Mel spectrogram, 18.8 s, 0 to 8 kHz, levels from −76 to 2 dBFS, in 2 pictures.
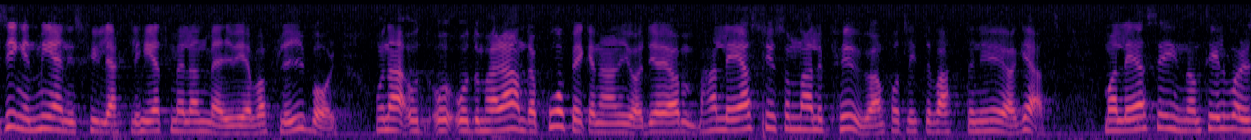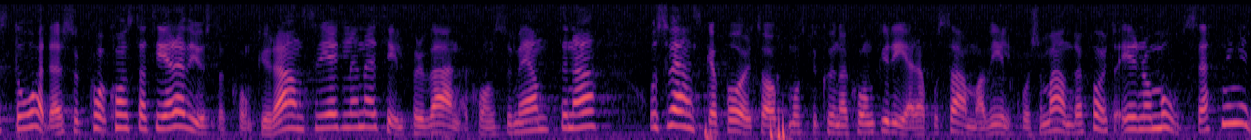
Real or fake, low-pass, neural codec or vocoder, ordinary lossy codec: real; 7.2 kHz; none; none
